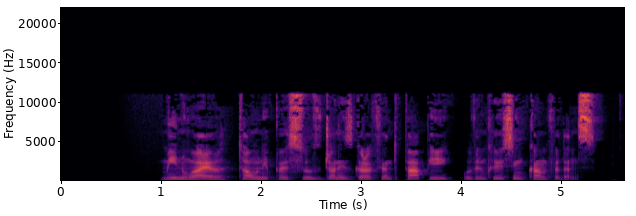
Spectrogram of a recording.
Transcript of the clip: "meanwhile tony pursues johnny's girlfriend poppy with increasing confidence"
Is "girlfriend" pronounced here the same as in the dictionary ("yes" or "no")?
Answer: no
